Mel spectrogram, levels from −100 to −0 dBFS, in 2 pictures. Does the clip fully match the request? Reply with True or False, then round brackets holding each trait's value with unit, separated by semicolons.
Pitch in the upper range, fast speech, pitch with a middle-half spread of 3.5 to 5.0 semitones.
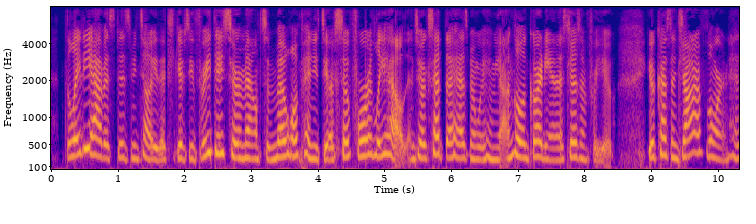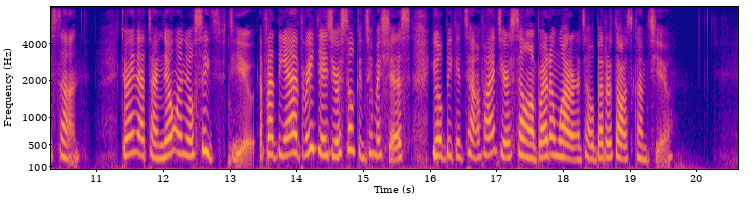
True (275 Hz; 235 wpm; 4.3 semitones)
